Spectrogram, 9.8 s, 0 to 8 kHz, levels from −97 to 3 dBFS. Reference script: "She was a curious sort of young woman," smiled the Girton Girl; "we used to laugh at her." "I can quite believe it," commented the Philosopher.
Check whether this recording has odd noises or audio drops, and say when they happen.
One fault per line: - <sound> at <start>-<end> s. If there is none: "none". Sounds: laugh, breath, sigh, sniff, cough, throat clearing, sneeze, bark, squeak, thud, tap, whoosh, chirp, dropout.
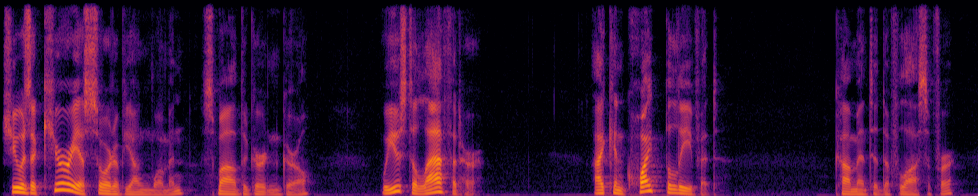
none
